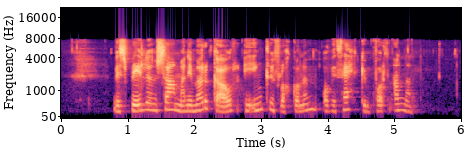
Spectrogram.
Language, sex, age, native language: Icelandic, female, 60-69, Icelandic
